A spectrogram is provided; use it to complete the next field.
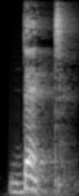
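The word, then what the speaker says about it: debt: Det, B is silent.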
